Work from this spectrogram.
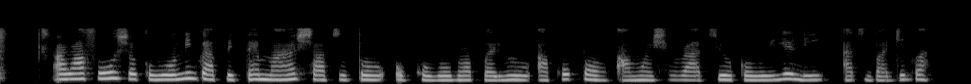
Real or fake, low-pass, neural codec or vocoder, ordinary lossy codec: fake; 5.4 kHz; codec, 16 kHz, 1.1 kbps, Voila-Tokenizer; none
